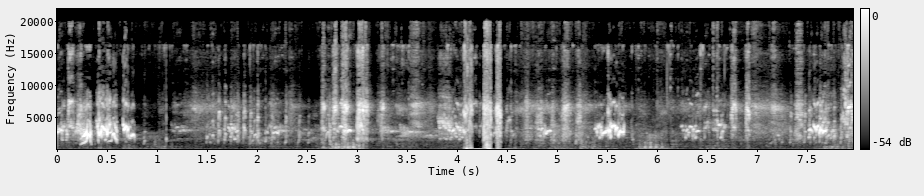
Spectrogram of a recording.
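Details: Budgerigars in a cage attacking a camera, chattering in bursts of squeaky warbles and chirps, broken by loud pecking clicks and two sharp knocks around the midpoint.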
